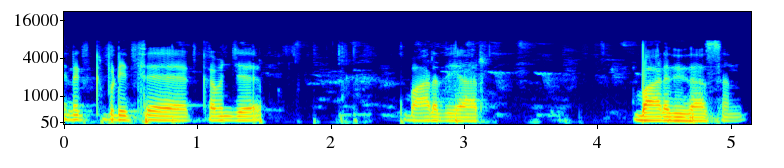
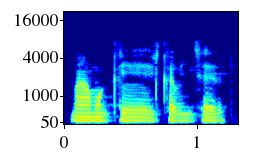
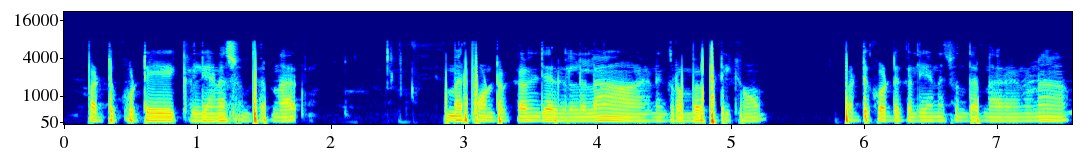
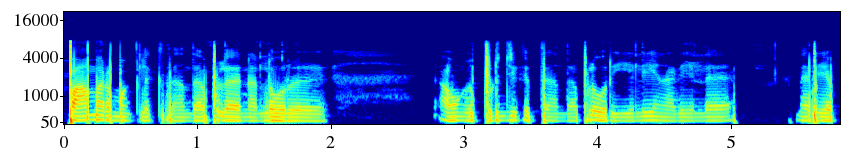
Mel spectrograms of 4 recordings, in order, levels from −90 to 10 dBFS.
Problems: constant background noise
